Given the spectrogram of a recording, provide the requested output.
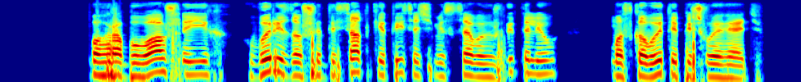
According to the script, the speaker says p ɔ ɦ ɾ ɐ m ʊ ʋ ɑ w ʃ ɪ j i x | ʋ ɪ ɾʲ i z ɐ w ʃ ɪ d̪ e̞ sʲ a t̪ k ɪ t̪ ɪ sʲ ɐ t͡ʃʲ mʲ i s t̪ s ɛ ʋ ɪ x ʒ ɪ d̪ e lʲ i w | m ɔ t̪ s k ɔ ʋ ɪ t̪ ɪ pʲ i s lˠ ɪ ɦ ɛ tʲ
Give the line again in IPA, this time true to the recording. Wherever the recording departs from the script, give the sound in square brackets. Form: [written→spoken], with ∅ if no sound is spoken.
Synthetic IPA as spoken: p ɔ ɦ ɾ ɐ [m→b] ʊ ʋ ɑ w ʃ ɪ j i x | ʋ ɪ ɾʲ i z ɐ w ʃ ɪ d̪ e̞ sʲ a t̪ k ɪ t̪ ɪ sʲ ɐ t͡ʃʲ mʲ i s t̪ s ɛ ʋ ɪ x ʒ ɪ [d̪→t̪] e lʲ i w | m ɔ [t̪→∅] s k ɔ ʋ ɪ t̪ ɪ pʲ i [s→ʃ] lˠ ɪ ɦ ɛ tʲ

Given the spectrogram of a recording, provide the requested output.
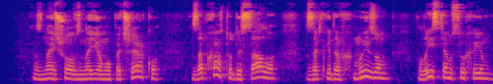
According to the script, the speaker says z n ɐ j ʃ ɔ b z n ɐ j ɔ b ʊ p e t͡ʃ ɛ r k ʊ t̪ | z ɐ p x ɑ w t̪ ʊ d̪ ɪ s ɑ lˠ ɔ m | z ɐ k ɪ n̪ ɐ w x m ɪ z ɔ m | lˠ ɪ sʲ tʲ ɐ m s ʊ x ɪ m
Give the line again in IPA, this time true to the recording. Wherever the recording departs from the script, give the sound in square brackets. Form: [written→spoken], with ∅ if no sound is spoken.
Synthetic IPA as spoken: z n ɐ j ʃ ɔ [b→w] z n ɐ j ɔ [b→m] ʊ p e t͡ʃ ɛ r k ʊ [t̪→∅] | z ɐ p x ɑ w t̪ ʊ d̪ ɪ s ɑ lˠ ɔ [m→∅] | z ɐ k ɪ [n̪→d̪] ɐ w x m ɪ z ɔ m | lˠ ɪ sʲ tʲ ɐ m s ʊ x ɪ m

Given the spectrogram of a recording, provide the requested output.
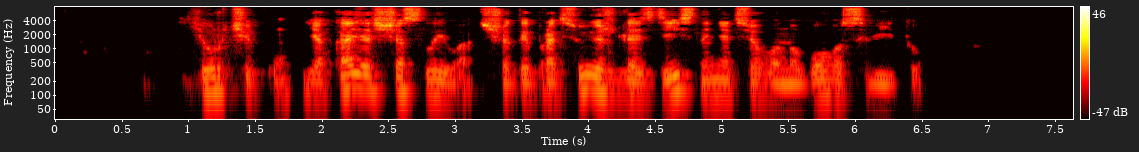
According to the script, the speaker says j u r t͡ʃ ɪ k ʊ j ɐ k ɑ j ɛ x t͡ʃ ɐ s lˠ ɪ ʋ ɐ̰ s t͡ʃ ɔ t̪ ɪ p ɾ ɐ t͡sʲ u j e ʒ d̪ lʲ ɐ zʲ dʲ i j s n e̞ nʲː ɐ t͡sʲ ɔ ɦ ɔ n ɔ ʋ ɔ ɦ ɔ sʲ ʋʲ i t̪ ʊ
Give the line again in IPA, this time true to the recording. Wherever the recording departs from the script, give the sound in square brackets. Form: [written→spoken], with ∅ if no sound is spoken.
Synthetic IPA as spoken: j u r t͡ʃ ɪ k ʊ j ɐ k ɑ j ɛ [x→ʃ] t͡ʃ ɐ s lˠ ɪ ʋ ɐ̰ [s→ʃ] t͡ʃ ɔ t̪ ɪ p ɾ ɐ t͡sʲ u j e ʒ d̪ lʲ ɐ zʲ dʲ i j s n e̞ nʲː ɐ t͡sʲ ɔ ɦ ɔ n ɔ ʋ ɔ ɦ ɔ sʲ ʋʲ i t̪ ʊ

